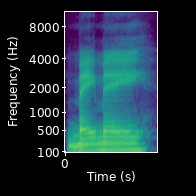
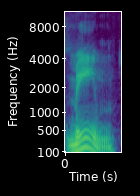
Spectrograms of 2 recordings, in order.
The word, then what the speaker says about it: meme: We were there were debates on mimi maymay. Uh there was I just remember this one guy adamantly being like it is pronounced Maymay. I was like I don't think that that's right. Mimi. Yeah. Now now it just seems like everyone just says meme, you know.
